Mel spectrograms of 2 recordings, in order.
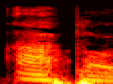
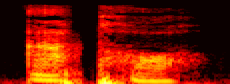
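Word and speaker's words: ἀπό: And by the way, do remember that we pronounce the omicron with a hard O at the end of apo.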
